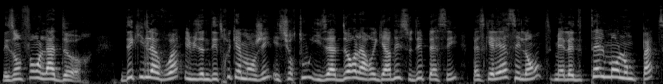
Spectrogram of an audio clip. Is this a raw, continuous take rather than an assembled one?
yes; 0 cuts

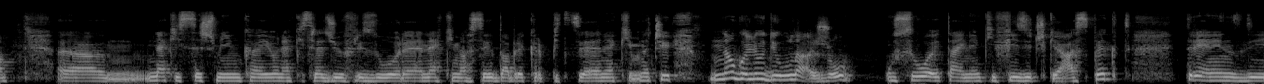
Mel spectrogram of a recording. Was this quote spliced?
no; 0 cuts

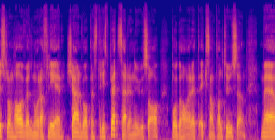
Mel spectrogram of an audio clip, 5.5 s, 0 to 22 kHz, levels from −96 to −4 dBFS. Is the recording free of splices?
yes; 0 cuts

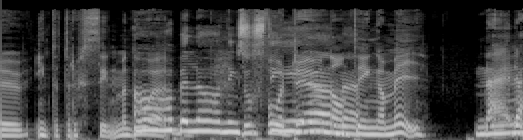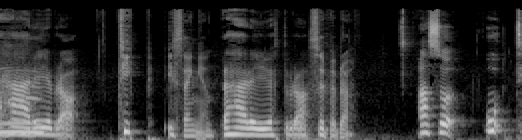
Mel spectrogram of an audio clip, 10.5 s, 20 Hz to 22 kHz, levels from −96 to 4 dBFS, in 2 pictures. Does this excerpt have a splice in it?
no; 0 cuts

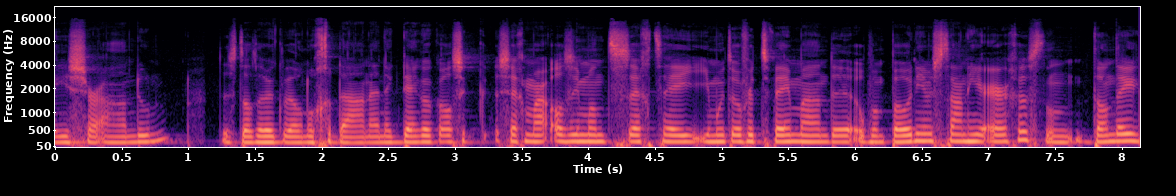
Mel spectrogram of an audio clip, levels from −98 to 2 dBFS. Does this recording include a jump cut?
yes; 1 cut; at 1.1 s

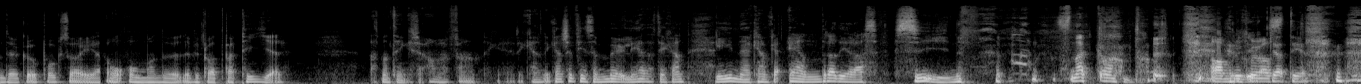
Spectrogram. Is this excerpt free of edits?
no; 4 cuts; at 1.0 s, 2.2 s, 7.2 s, 7.7 s

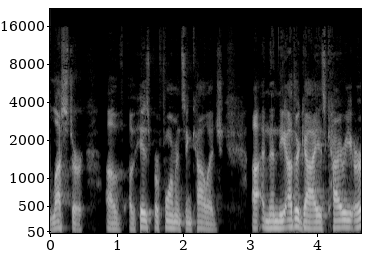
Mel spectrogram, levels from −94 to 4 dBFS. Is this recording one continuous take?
yes; 0 cuts

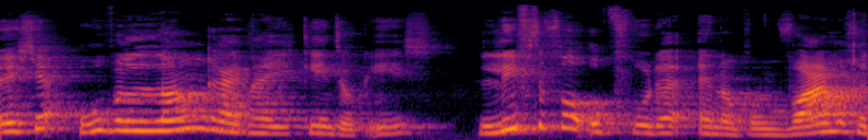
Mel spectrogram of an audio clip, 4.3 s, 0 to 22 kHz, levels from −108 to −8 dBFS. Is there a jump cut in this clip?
yes; 2 cuts; at 1.2 s, 2.3 s

